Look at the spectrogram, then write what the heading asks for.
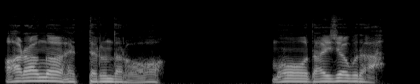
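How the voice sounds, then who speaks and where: A man voicing a composed, quick-witted young son in an audiobook story, chatty and breezy. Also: mid-range voice, no room sound, studio quality, lightly acted. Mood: reassuring.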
